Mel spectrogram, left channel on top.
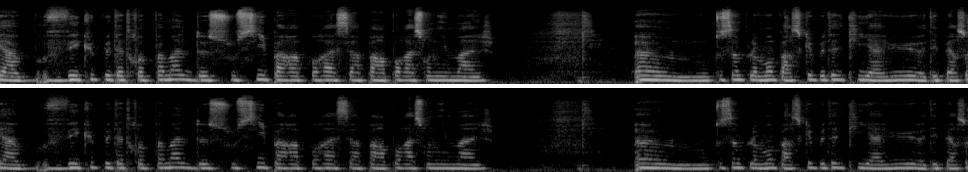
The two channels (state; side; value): quieter; right; 5.2 dB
